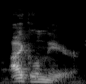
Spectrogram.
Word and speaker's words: Icolnir: were just about to face the trial of Icolnir. Icolnir. I forgot how to say it. Yes. Not Donathier, like I mispronounced the name, but Icolnir.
